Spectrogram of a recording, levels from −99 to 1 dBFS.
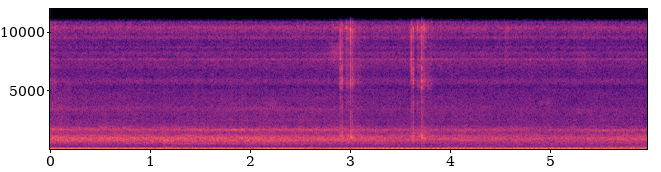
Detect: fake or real fake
